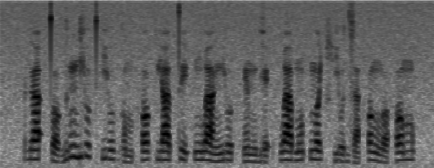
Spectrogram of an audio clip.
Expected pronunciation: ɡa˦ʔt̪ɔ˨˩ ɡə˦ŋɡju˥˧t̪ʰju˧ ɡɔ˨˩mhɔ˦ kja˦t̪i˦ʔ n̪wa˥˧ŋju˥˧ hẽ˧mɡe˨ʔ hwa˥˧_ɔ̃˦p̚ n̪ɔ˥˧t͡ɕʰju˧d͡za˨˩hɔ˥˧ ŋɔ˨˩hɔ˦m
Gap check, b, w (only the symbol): b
